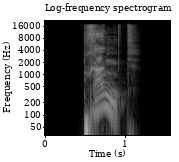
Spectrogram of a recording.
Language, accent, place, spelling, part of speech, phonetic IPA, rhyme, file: German, Germany, Berlin, prangt, verb, [pʁaŋt], -aŋt, De-prangt.ogg
- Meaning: inflection of prangen: 1. second-person plural present 2. third-person singular present 3. plural imperative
